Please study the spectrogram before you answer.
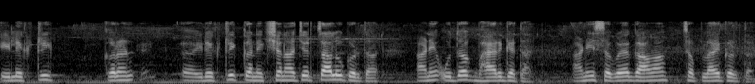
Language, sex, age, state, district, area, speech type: Goan Konkani, male, 45-60, Goa, Canacona, rural, spontaneous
